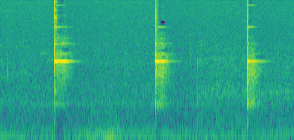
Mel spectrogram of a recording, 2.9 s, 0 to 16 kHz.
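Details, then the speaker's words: Ring test on the old grinding wheel of a nearly 100-year-old Herbert Junior surface grinder: three taps give dull clicky thuds that die at once, unlike a newer wheel's higher ring; possible crack suspected. "and as you can hear they're quite dull thugs which means there may be a crack compared to this newer wheel where you can hear the sort of higher pitch ringing sound"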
